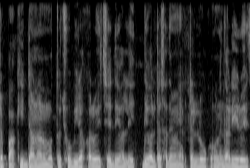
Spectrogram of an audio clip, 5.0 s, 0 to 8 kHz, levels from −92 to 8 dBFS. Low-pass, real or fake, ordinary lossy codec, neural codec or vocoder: none; real; none; none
